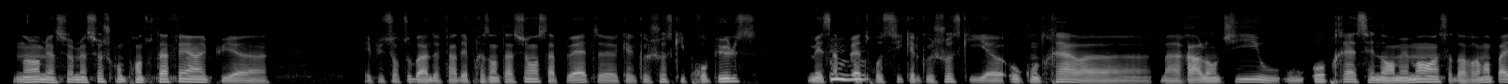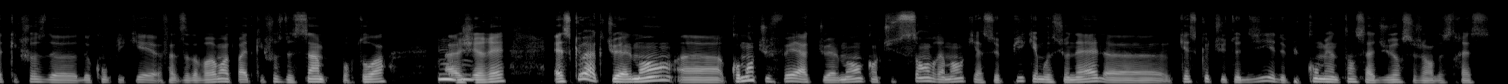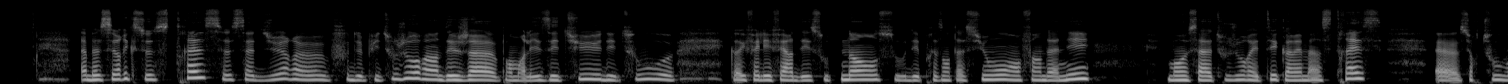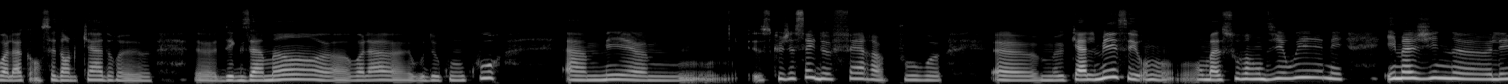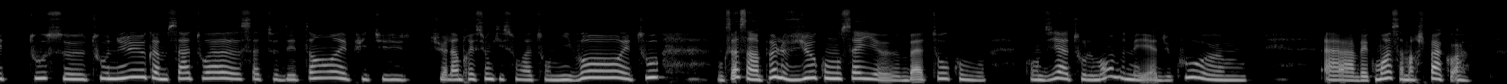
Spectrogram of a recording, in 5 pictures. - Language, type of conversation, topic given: French, advice, Comment réduire rapidement une montée soudaine de stress au travail ou en public ?
- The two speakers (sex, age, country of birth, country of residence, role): female, 35-39, France, France, user; male, 40-44, France, France, advisor
- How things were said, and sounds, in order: stressed: "sens"; drawn out: "hem"; put-on voice: "Oui mais, imagine, heu, les … niveau et tout"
